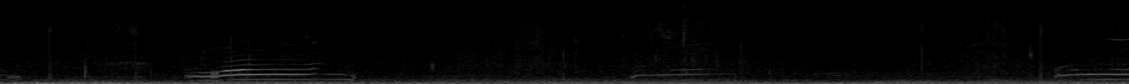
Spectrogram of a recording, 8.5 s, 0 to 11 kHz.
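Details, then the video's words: Rubbing against someone on 12 August 2024, a silver tabby cat makes three meows: a long wavering one, a shorter rising one, then a brief meow cut off at the end, against constant low-pitched room rumble. "サバトラ 今日のスリスリと鳴き声"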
